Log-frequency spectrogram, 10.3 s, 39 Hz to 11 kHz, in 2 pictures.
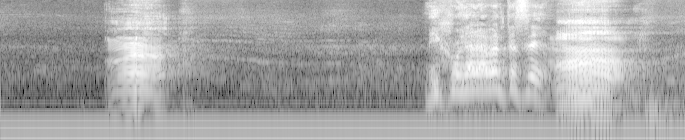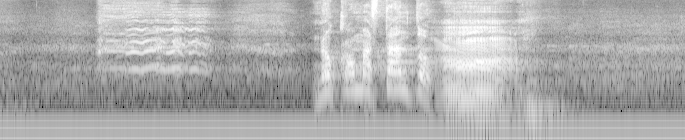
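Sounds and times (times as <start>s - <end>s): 
person imitating a discontented groan: 0.8s - 1.4s, 4.2s - 5.0s, 8.4s - 9.2s
laughter: 2.2s - 10.2s
speech: 3.4s - 4.8s, 7.7s - 9.2s.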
